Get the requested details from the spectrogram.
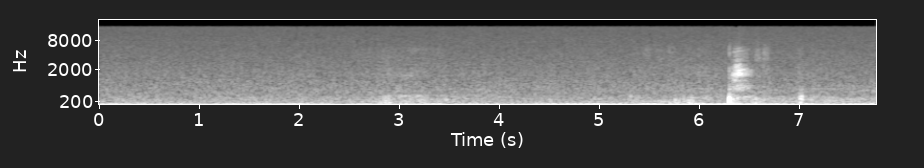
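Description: Footsteps thud softly on a padded mat.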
